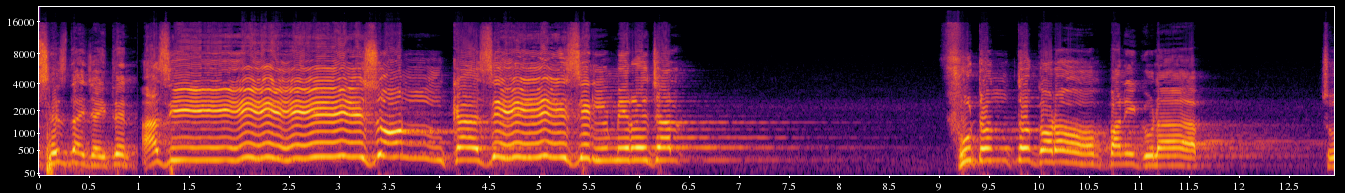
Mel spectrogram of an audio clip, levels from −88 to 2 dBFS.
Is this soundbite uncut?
no; 1 cut; at 1.0 s

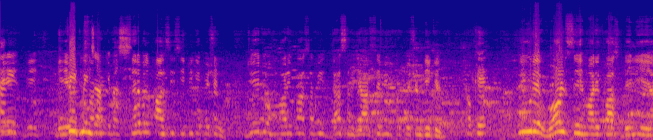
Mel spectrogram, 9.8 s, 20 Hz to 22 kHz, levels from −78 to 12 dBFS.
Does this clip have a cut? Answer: no; 0 cuts

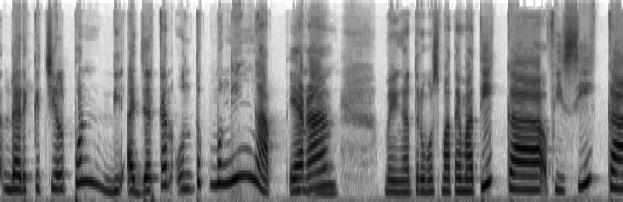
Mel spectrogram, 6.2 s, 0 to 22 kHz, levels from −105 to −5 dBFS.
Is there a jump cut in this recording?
no; 0 cuts

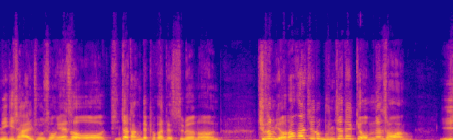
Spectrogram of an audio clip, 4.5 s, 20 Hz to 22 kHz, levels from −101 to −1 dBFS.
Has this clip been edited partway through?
no; 0 cuts

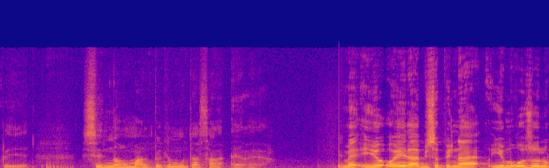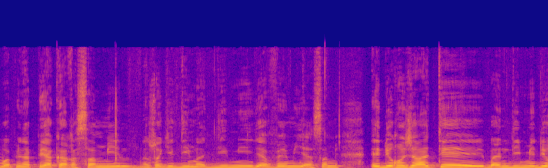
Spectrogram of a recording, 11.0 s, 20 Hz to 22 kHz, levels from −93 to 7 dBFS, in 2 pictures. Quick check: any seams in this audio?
yes; 1 cut; at 3.1 s

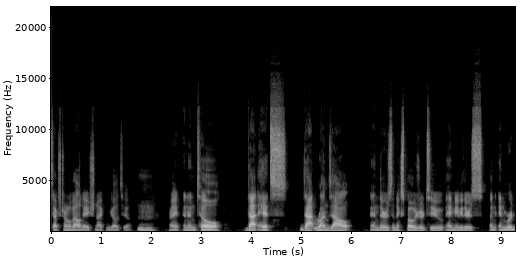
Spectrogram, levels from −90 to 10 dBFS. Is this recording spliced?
no; 0 cuts

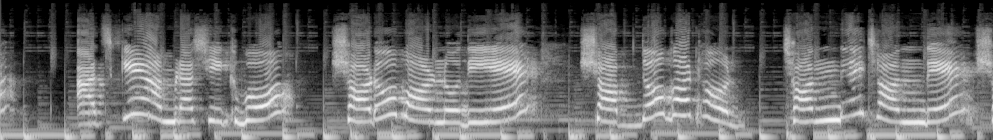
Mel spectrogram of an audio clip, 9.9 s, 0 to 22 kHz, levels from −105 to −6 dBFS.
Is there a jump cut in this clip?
no; 0 cuts

